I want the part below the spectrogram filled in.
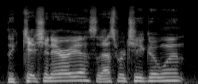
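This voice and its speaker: A man's voice: on the high side, fairly even intonation, quick pace, bright, forceful tone, no echo. A young man hosting a reaction video in a gaming room on a headset, talking casually and exclaiming and swearing at jump scares.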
